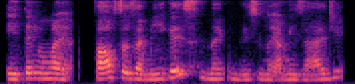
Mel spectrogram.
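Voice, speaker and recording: Gravelly-voiced woman telling her story. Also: medium pitch, a little fast. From Argentina. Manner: earnest, candid storytelling. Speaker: guest, integrative therapist. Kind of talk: personal story in a live interview.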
